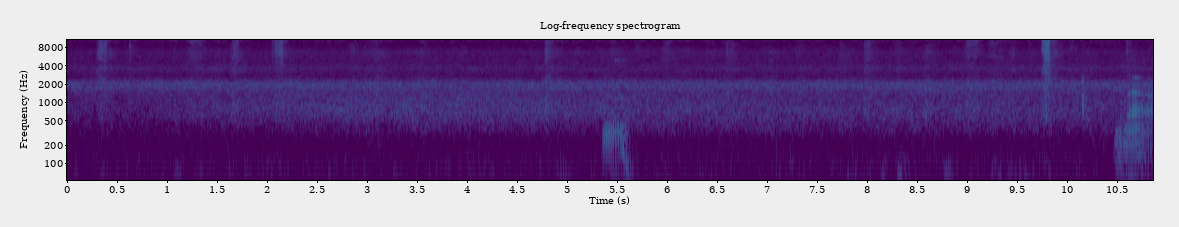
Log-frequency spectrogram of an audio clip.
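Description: Faint, repeated scraping of the Boker Plus Bushcraft Kormoran's knife blade shaving thin curls along a stick to make a feather stick. A brief, louder low sound comes just past halfway.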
